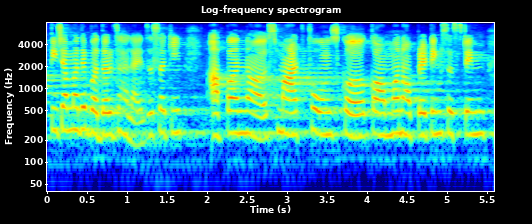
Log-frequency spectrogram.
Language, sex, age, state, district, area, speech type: Marathi, female, 18-30, Maharashtra, Ahmednagar, urban, spontaneous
